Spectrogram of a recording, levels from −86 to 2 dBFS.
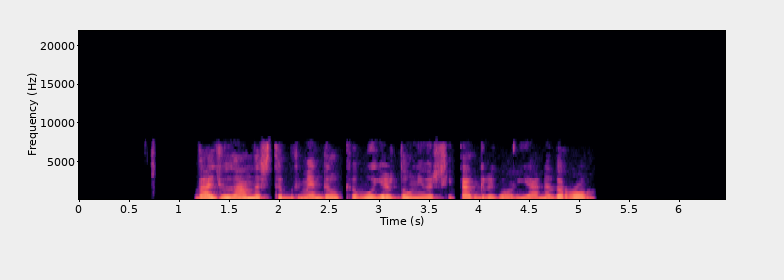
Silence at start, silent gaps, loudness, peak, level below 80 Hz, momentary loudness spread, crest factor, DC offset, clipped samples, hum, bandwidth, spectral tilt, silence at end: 1.15 s; none; -24 LUFS; -8 dBFS; -64 dBFS; 8 LU; 18 dB; under 0.1%; under 0.1%; none; 7.8 kHz; -6.5 dB/octave; 1.3 s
